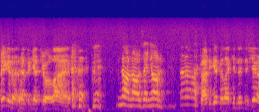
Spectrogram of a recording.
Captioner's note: whimpering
